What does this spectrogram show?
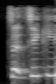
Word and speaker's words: tzatziki: Tzatziki is a tricky looking word, but it's really pronounced just like it's spelled. Those T's and Z's might look a little strange, but tzatziki is from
